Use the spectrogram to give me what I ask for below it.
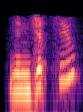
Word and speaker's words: ninjutsu: Not only is a traditionalist who practices classical Japanese ninjutsu, did I pronounce that correctly? – Ninjutsu.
